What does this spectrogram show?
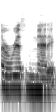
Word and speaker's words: arithmetic: arithmetic involves adding and I know it looks like arithmetic but for some reason when we talk about sequences we put the emphasis on the wrong syllable so it's a syllable it's arithmetic is the way they say that so these have to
